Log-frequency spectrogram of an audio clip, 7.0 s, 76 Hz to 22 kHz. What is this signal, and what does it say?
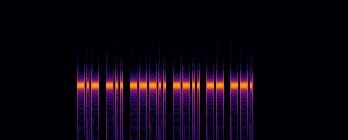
Morse code, heard as a keyed tone, about 25 wpm, 700 Hz. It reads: KD8ZMG
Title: USA Call Signs - 6 Characters - Repeated 2x - 25wpm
